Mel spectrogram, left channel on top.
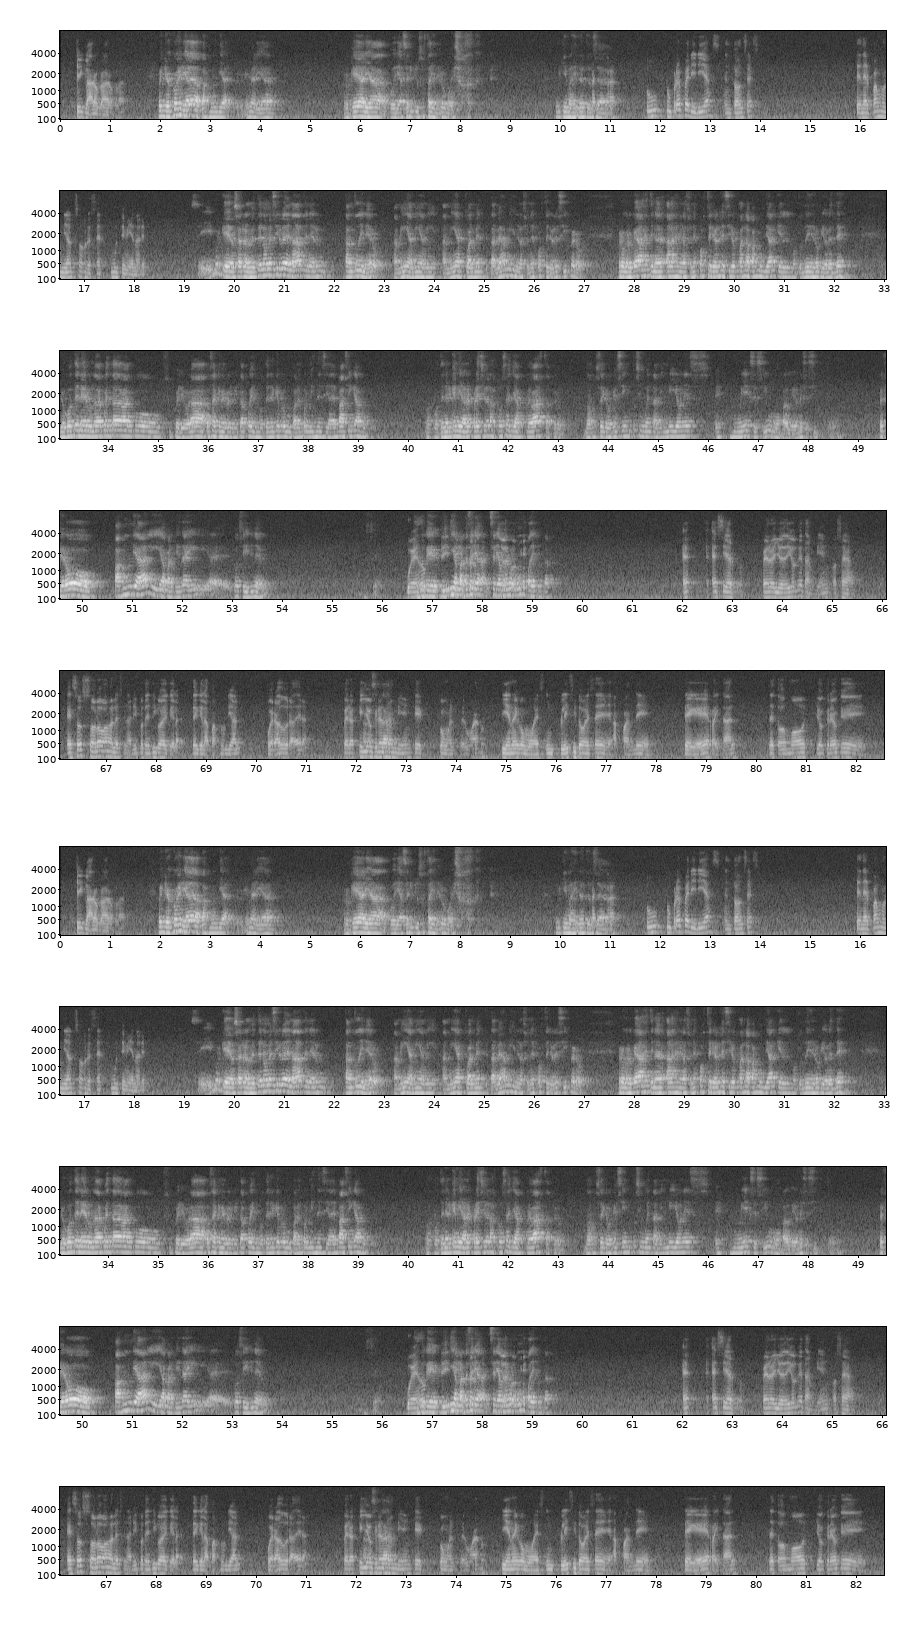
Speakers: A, in the centre; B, on the left.
A: Sí, claro, claro, claro.
B: Pues yo escogería la de la paz mundial. Creo que me haría, creo que haría, podría hacer incluso hasta dinero con eso. <laughs> Porque imagínate,
A: O sea,
B: o sea,
A: ah, ¿tú, tú preferirías entonces tener paz mundial sobre ser multimillonario?
B: sí, porque, o sea, realmente no me sirve de nada tener tanto dinero. A mí, a mí, a mí, a mí actualmente, tal vez a mis generaciones posteriores sí, pero, pero creo que a las, gener- a las generaciones posteriores les sirve más la paz mundial que el montón de dinero que yo les deje. Yo con tener una cuenta de banco superior a, o sea, que me permita pues no tener que preocuparme por mis necesidades básicas o, o no tener que mirar el precio de las cosas ya me basta, pero no sé, creo que ciento cincuenta mil millones es muy excesivo como para lo que yo necesito. Prefiero paz mundial y a partir de ahí eh, conseguir dinero, no sé.
A: Bueno,
B: Siento que,
A: sí,
B: y,
A: sí,
B: y aparte
A: pero
B: sería,
A: o sea,
B: sería
A: yo
B: un mejor
A: digo
B: mundo
A: que
B: para disfrutar.
A: es, es cierto, pero yo digo que también, o sea, Eso solo bajo el escenario hipotético de que la, de que la paz mundial fuera duradera. Pero es que
B: Así,
A: yo creo
B: claro.
A: también que como el ser humano tiene como es implícito ese afán de, de guerra y tal, de todos modos, yo creo que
